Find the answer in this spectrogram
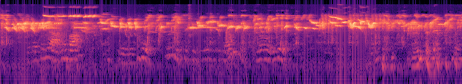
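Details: Murai, or white-rumped shama, matched against a telede'an gunung. A continuous stream of bright whistled phrases, trills and fast chirps tumbles on with no pause, while people chat nearby.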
